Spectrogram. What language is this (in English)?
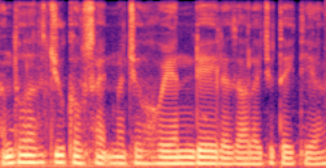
Wancho Naga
